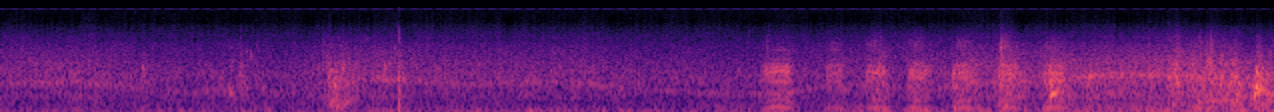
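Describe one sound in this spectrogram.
Water splashes as a child climbs out of the water into a boat.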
